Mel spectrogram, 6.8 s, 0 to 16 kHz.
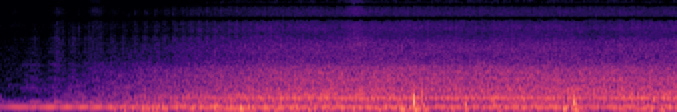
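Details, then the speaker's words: Holmes HABF-20 box fan (Feb 1997), seller's note said "hums". Switched up to high: a steady whir, soft hum and even airflow rush with no rubbing or ticking. The motor runs smoothly. "So I guess we'll jump it up to high and do one more spin down."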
